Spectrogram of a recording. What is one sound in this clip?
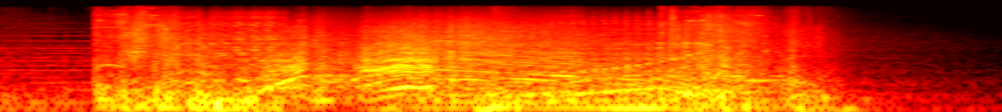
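A race car engine revs loudly.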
